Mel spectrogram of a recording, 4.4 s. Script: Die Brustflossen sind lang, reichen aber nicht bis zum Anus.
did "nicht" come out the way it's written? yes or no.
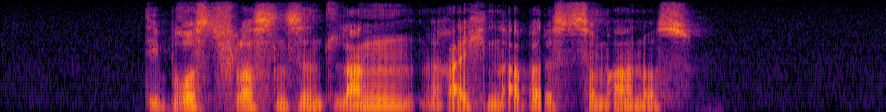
no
